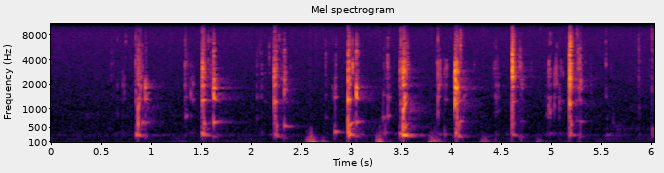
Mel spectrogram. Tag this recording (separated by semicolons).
bathroom; plunger; toilet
